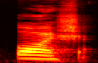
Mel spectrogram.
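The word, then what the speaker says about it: Porsche: इसे हम कहते हैं पॉर्श।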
